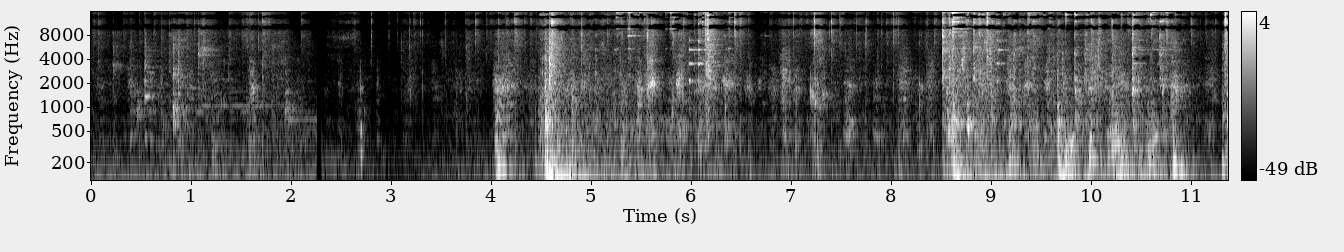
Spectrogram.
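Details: Pet Corgi at home during a work-from-home day, spending time watching the street, barking and sleeping; a few loud, broad bark-like bursts near the middle, then a denser cluster toward the end over a steady low indoor hum.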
